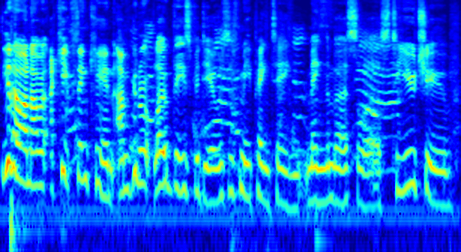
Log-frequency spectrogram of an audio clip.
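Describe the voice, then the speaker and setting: A woman's voice: medium pitch, normal speed. A woman painting a miniature at her home desk, chatting casually and teasingly with her family. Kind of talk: casual chat while painting.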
